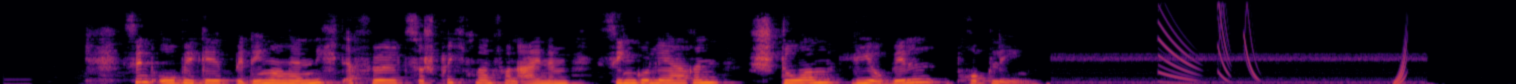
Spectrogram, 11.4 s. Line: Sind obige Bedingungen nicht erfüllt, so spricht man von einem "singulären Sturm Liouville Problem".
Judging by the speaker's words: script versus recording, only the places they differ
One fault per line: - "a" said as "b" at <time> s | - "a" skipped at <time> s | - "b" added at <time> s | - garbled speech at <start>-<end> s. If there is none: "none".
none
